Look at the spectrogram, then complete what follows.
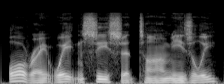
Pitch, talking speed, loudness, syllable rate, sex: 105 Hz, 215 wpm, -15 LUFS, 4.9 syllables/s, male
